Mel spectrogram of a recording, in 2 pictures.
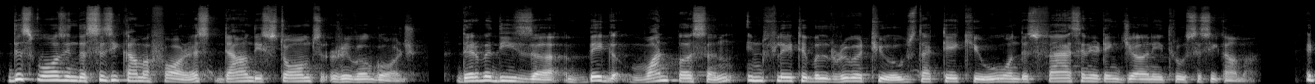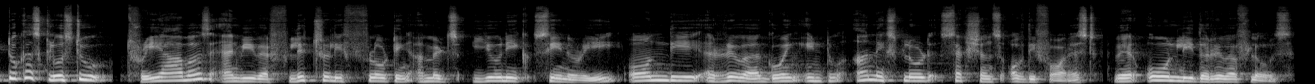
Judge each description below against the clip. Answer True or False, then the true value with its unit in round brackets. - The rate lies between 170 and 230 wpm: False (135 wpm)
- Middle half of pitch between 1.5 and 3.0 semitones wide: False (5.1 semitones)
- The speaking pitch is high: False (150 Hz)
